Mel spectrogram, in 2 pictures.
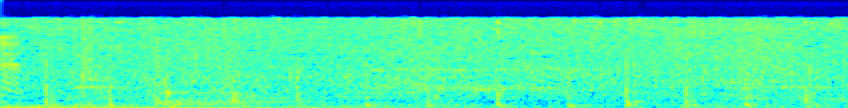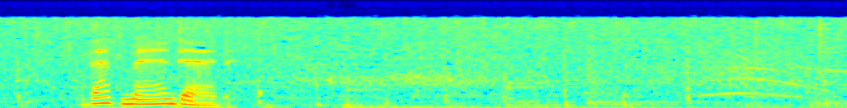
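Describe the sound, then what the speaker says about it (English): Steady rain falls in the open world of The Witcher video game, a continuous soft patter under a brief spoken line in the middle. "Looks like rain."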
